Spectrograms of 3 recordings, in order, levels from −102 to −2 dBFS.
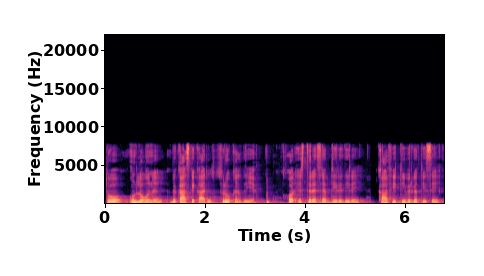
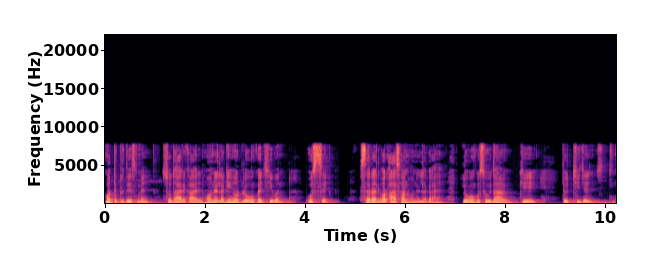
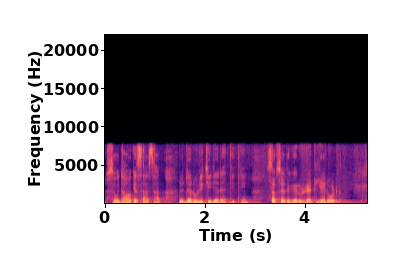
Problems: none marked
